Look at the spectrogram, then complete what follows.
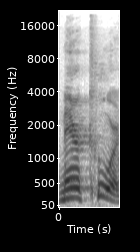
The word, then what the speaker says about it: Merkur: out with this word merkur that was supposed to sound european and give the card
